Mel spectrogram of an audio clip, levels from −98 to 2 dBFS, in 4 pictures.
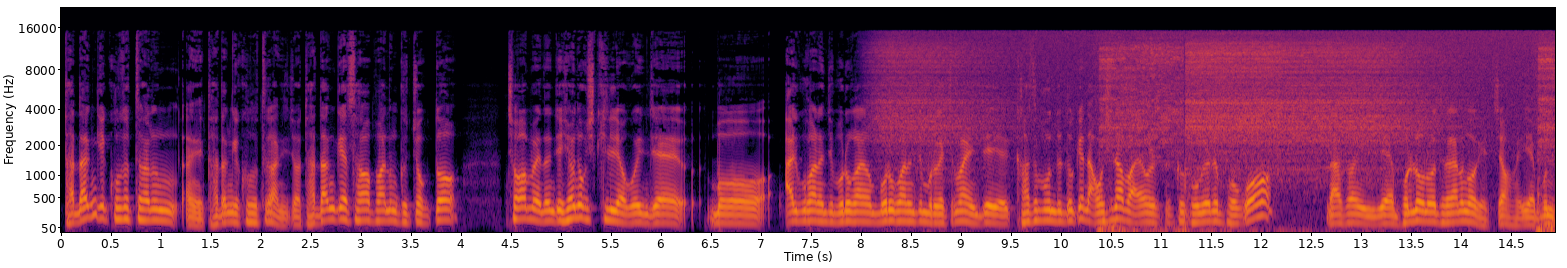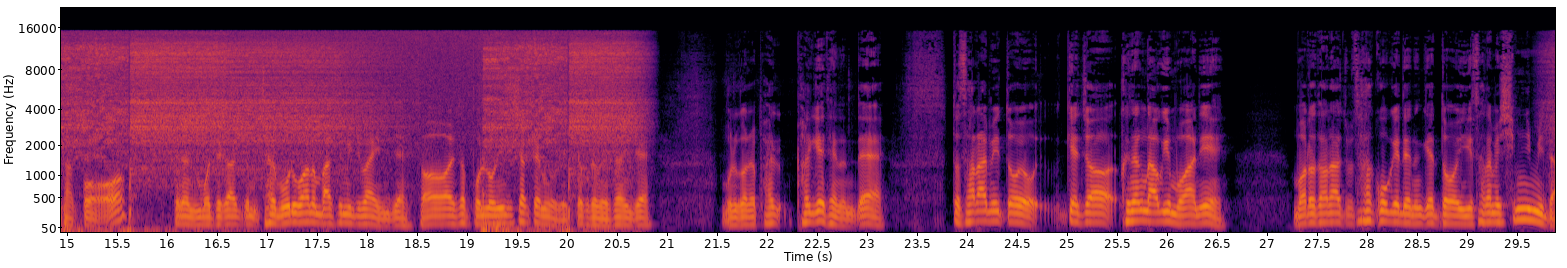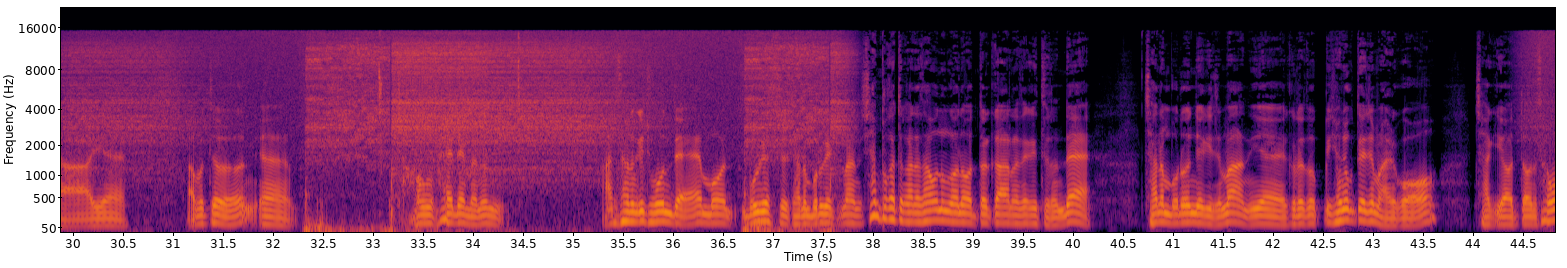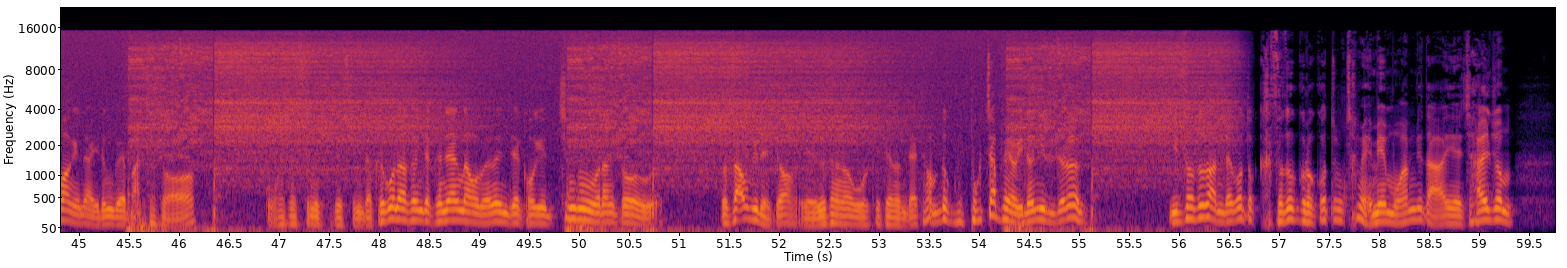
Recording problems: hiss; loud; from 8 to 21 s, from 30 to 38 s and from 45 to 57 s; 1 dB below the speech

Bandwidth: 15 kHz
